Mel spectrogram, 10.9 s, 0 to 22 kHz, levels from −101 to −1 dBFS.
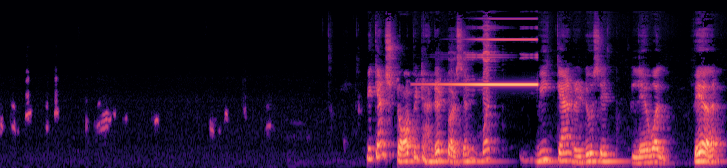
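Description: At 6.16 s a loudspeaker feedback squeal starts: the mic catches its own speaker, and a 2.8 kHz tone swells over about a second, peaking around 5 dB above the speech before stopping at 8.11 s.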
